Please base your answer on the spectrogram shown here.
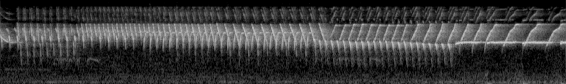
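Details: Canary singing for training and luring use: a continuous fast trill that drops stepwise in pitch, finishing in a flat sustained whistled note, loud and unbroken.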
